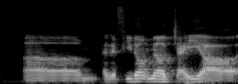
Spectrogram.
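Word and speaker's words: chả giò: And if you don't know, jaya is the Vietnamese pronunciation of saying egg rolls.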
